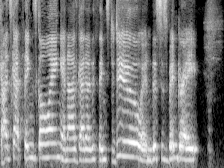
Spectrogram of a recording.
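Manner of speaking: high, loud, breezy, upbeat, dismissive tone.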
